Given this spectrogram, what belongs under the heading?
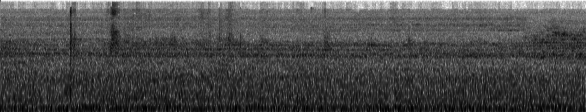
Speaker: is the sound the air conditioner is making in the bedroom. Sounds like it's above the closet.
